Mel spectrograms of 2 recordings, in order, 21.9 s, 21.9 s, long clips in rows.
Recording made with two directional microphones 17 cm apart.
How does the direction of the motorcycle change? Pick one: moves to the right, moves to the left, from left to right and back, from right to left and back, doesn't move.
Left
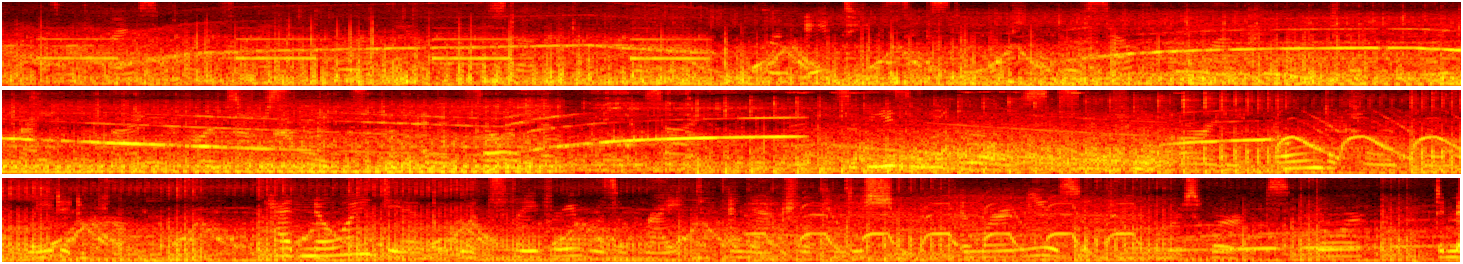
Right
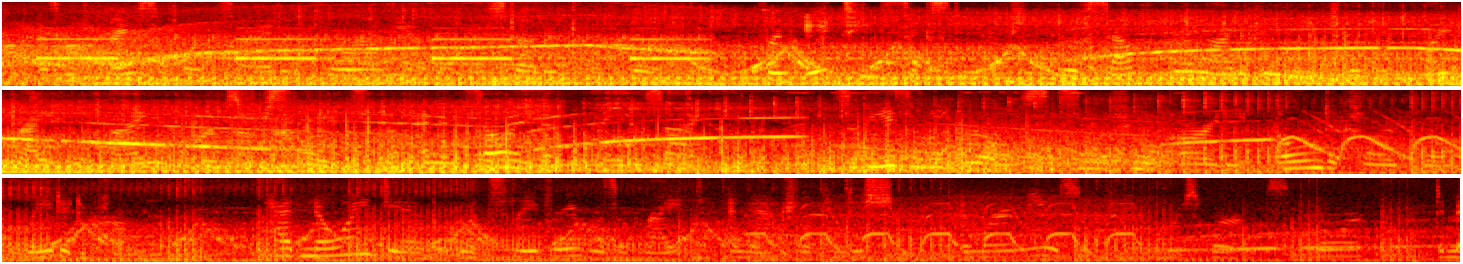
moves to the left.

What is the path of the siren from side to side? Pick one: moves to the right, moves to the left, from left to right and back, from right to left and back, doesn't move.
moves to the left.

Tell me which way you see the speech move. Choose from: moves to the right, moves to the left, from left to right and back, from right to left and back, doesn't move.
moves to the left.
